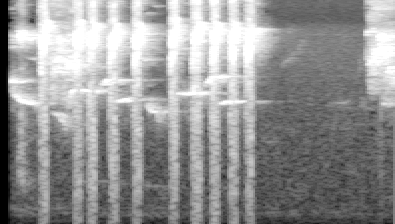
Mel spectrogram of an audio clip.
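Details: Oriental magpie-robin singing in the loud, clear ngeplong style, in the morning, used to lure sluggish magpie-robins into singing. About nine sharp, rapid, high notes run in a quick series and stop, then a bright phrase starts again.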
